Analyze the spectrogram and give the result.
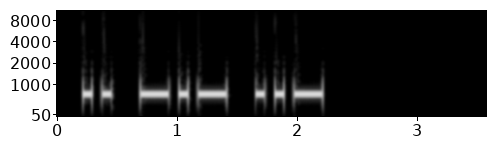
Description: Morse code, heard as a keyed tone, about 15 wpm, 700 Hz. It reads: IKU
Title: USA Call Sign Postfixes - 3 Letters 15wpm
